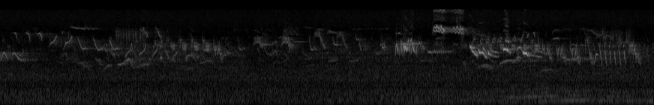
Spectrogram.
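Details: European robin song from the UK, where the birds sing year-round to hold winter territories: high, thin, varied warbling phrases with quick slurred notes, growing louder and more trilled toward the end.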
